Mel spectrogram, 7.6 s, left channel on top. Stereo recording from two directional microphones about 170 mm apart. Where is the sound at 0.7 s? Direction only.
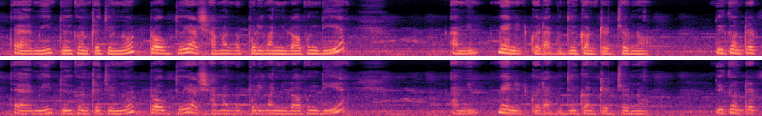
20° left (ahead or behind).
